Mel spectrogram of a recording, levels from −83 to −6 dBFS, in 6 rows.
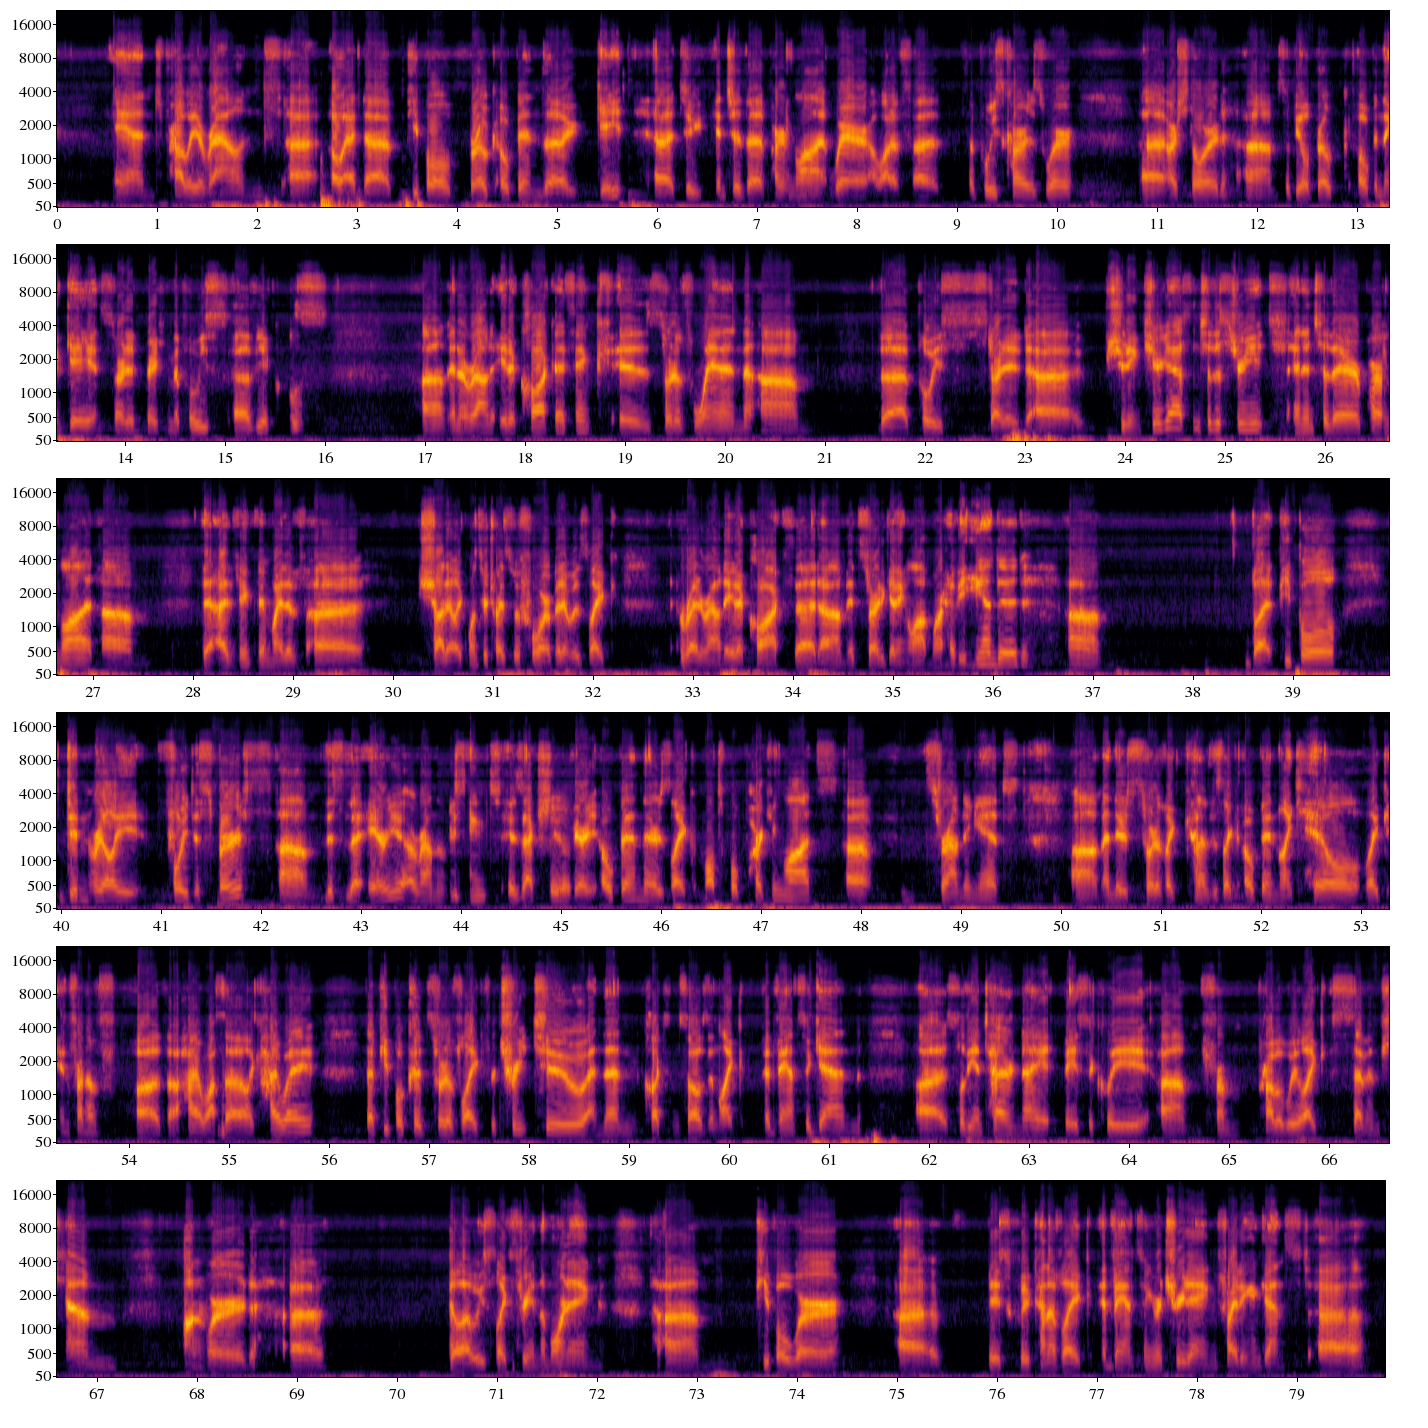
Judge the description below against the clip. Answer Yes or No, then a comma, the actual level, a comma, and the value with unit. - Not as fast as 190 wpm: Yes, average, 150 wpm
